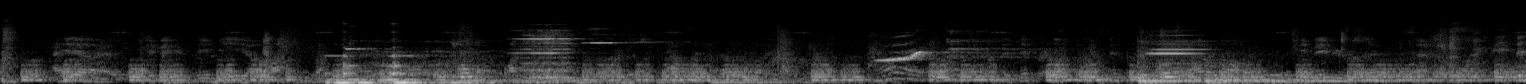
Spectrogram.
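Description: Live improvised experimental electronic music from synthesizers and a modular rig: a busy texture of scattered clicks and short bleeps. Heavy low bass swells come in about three seconds in and again near eleven seconds, and a short rising tone sounds near nine seconds.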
